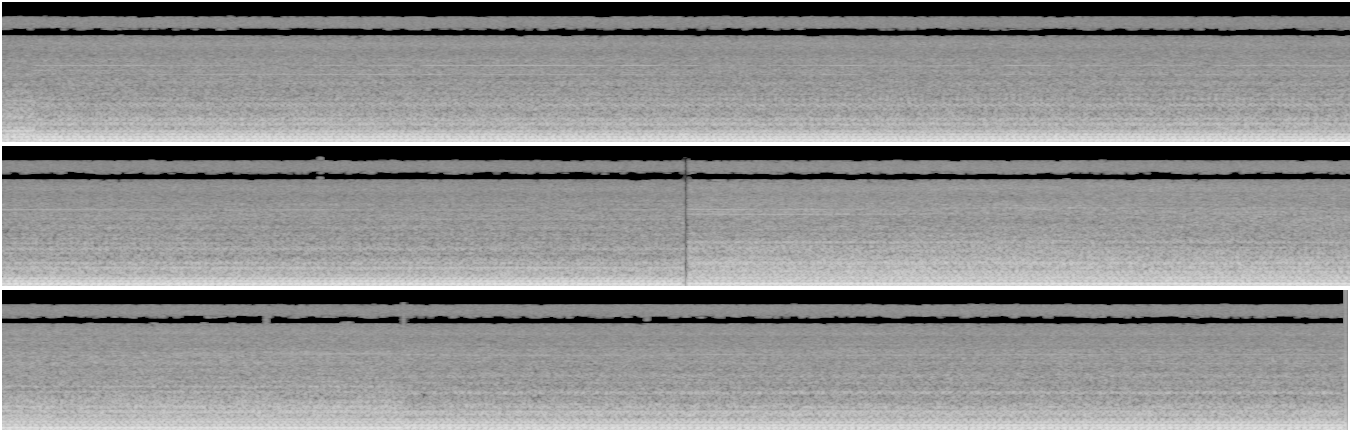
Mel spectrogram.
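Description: Piper Super Cub's piston engine and propeller heard inside the cockpit in cruise flight, a steady drone. Its pitch shifts slightly about halfway through and again about two-thirds through.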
